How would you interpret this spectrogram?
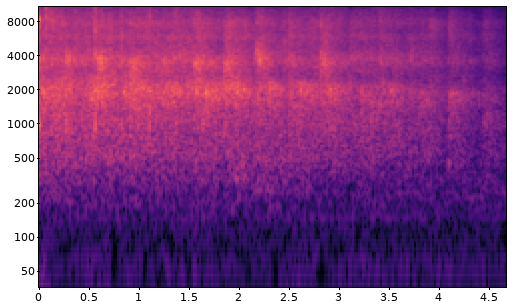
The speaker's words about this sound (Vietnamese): Hãy dâng cao tràng vỗ tay để tán dương tất cả các thầy cô giáo nơi trên.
